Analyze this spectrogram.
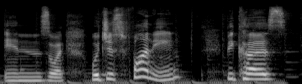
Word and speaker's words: inZOI: Anyway, I think it's actually supposed to be pronounced like enjoy.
